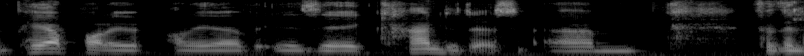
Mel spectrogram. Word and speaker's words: Poilievre: Pierre Poilievre, which I can't pronounce properly.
